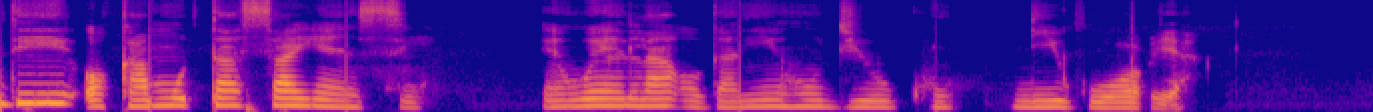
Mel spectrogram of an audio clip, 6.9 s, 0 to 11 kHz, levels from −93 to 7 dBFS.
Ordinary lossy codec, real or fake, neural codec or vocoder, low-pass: none; fake; vocoder, 22.05 kHz, 80 mel bands, WaveNeXt; none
